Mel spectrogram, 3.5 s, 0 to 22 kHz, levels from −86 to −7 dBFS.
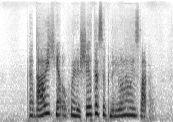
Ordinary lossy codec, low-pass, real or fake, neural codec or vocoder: none; none; fake; codec, 44.1 kHz, 0.9 kbps, DAC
